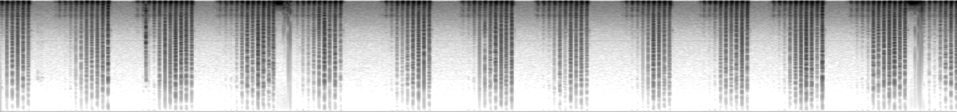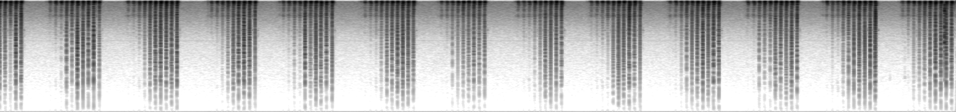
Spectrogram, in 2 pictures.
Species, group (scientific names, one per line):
Parnassiana coracis
Orthoptera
